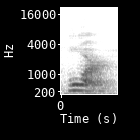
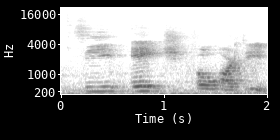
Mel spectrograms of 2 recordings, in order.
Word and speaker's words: chord: diameter, is called a chord. Make sense? C-H-O-R-D, but you do not pronounce it chord, you pronounce it chord.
